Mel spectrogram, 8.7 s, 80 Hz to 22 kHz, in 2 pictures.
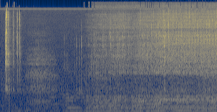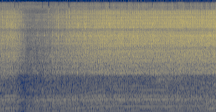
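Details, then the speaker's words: Sewing machine motor made in May 1971 spins up to a steady, smooth hum with bright brush hiss and no rattle. Its bearings are good, with no shaft side play, shown for comparison with the Singer Quantum XL1000's worn-bearing motor. "and notice i'm trying to move this from side to side and i get nothing that's because the bearings on this motor are good"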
